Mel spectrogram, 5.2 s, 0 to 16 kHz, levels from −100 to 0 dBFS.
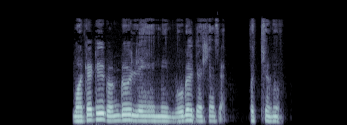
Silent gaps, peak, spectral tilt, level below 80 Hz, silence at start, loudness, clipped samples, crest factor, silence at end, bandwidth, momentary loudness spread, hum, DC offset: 3.65-3.69 s; -10 dBFS; -7.5 dB/octave; -68 dBFS; 1.1 s; -25 LUFS; under 0.1%; 16 dB; 1 s; 9.2 kHz; 13 LU; none; under 0.1%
